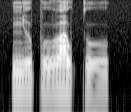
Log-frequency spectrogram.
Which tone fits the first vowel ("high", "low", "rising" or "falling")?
rising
